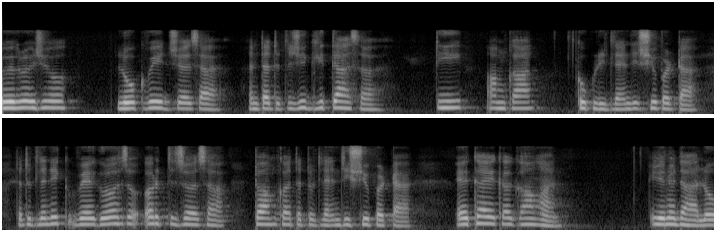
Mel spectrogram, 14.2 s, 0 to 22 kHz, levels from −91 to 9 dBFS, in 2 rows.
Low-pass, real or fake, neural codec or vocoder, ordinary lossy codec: none; fake; codec, 16 kHz, 0.8 kbps, ZipCodec; none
